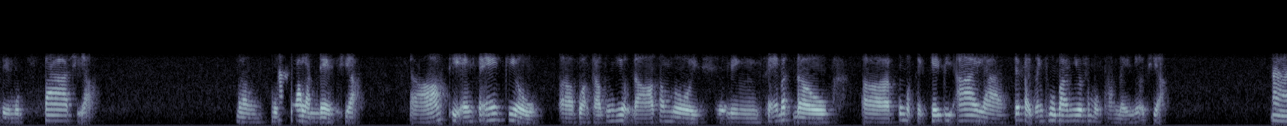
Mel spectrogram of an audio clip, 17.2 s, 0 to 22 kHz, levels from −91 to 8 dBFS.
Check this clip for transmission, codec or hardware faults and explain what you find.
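Three faults are audible: heavy mobile-codec damage throughout, one brief double-talk dip, and two echo leaks.

AMR narrowband mobile codec, throughout: the speech is squeezed into a 300 Hz to 3.5 kHz line band and rebuilt from a coarse vocal-tract model. The pronounced buzzy, synthetic texture points to a low AMR-NB mode, around 5.9 kbps, where few pulses per subframe remain.

Speech suppressed in double talk, 3.68 to 3.77 s: the speech dips by roughly 15 dB for about a tenth of a second. The likely cause is an echo canceller that mistook overlapping far-end speech for echo and attenuated the talker along with it.

Echo leak, 4.48 to 4.59 s and 9.53 to 9.73 s: a delayed copy of the speech returns 417 ms later. It is faint at the first point, about 25 dB down, and nearly as loud as the speech at the second. This is likely a loudspeaker echo passing an incompletely converged canceller.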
